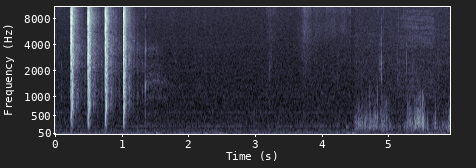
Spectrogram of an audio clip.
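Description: Four sharp, loud shots ring out in quick, even succession from a Walther P99 AS third-generation pistol chambered in .40 S&W, each crack trailing a short echo before dull outdoor ambience and a faint rustle take over.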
